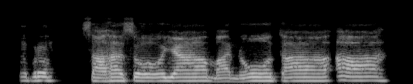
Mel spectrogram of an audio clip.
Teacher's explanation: ಉದಾತ್ತಕ್ಕೆ ಹೋಗಿ ಸಡನ್ ಕೆಳಗೆ ಬರುವಂತದ್ದು. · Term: swarita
